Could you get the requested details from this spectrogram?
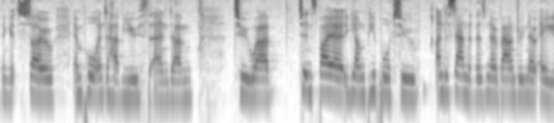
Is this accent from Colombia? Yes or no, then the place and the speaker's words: no; United Kingdom; like I'm British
